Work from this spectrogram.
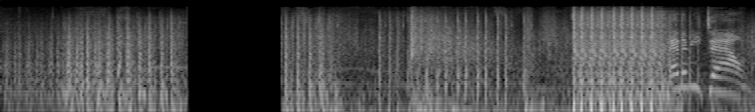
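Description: Rapid bursts of automatic gunfire in the mobile battle royale game PUBG Mobile Lite, loud and close, broken by a brief silence and then returning in dense rattling volleys, with a whooshing effect near the end.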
